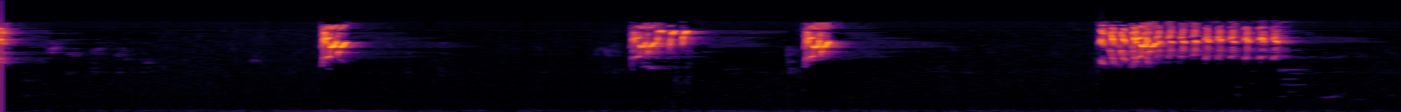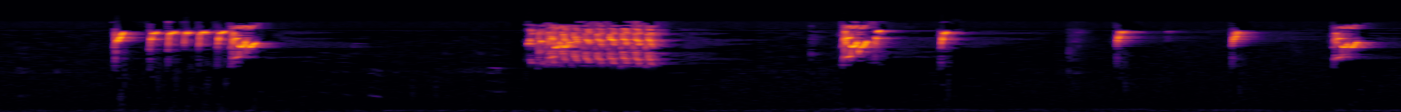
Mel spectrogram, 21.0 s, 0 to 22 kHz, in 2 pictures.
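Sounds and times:
lovebird giving shrill high chirps and trills as a lure call: 0.0s - 3.4s, 4.4s - 7.4s, 8.2s - 10.1s, 11.3s - 13.2s, 14.4s - 15.8s, 16.8s - 18.0s, 18.8s - 21.0s.

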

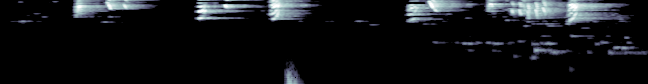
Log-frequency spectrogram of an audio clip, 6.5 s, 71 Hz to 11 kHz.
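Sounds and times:
bird singing high buzzy chirps and trills: 0.3s - 3.2s, 4.1s - 6.3s.

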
